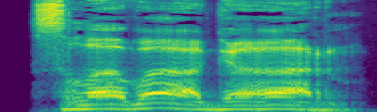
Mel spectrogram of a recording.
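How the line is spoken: Growled reply, elder. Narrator (Russian): прорычал в ответ старший из Пепельных Волн

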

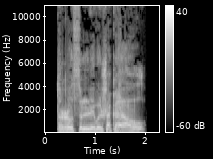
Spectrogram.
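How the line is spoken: Roared. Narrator (Russian): проревел Ргон, не дождавшись ответа

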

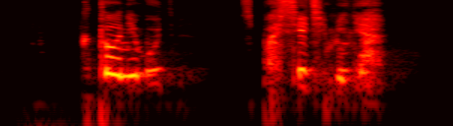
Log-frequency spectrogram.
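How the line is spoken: Breaking whisper. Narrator (Russian): ее срывающийся шепот

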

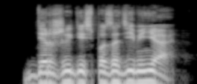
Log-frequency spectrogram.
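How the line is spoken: Barked command. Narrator (Russian): рявкнул он группе охотников

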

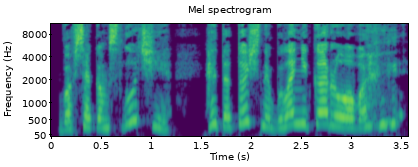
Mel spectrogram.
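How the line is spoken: Reply, then laughter. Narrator (Russian): ответила и рассмеялась

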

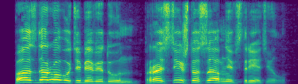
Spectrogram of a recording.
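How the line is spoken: Booming, older man. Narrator (Russian): прогудел старший

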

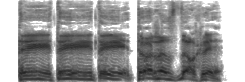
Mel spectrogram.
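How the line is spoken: Spitting bellow, big man. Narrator (Russian): брызгая слюной, гаркнул загорелый здоровяк

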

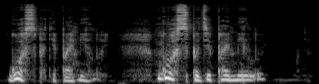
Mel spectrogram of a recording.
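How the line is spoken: Frightened whisper. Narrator (Russian): зашептал испуганно

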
